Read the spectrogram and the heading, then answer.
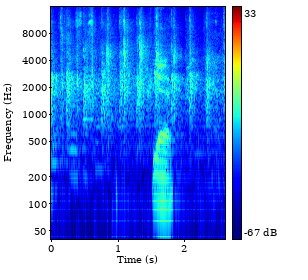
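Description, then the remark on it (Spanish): Scattered applause from a small group for the speaker's eldest son as he is introduced, a few seconds of quick, uneven hand claps at moderate loudness, with a brief voiced call or cheer rising over the clapping midway. “Dale un aplauso, por favor, al hijo mío.”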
